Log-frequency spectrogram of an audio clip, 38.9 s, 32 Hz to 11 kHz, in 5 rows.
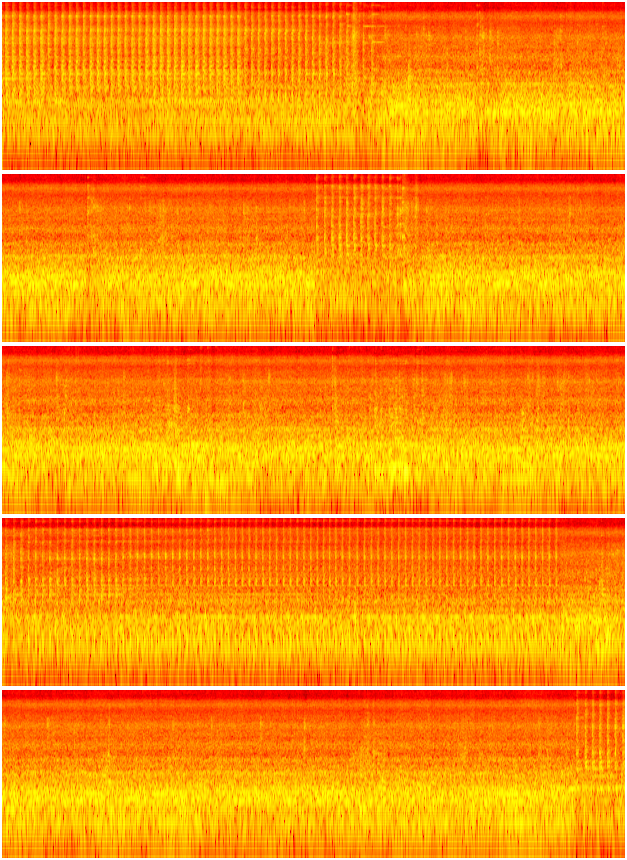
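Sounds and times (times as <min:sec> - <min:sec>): hydraulic breaker hammering rock: 0:00.0 - 0:05.5, 0:11.6 - 0:13.2, 0:23.3 - 0:31.2, 0:37.9 - 0:38.9.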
